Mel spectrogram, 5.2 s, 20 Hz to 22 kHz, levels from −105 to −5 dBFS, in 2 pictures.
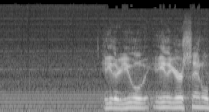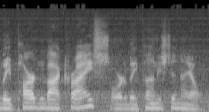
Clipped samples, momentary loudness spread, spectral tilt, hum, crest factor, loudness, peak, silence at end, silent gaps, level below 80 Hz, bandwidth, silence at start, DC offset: under 0.1%; 23 LU; -4.5 dB/octave; none; 20 dB; -29 LUFS; -10 dBFS; 0 s; none; -56 dBFS; 19 kHz; 0 s; under 0.1%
